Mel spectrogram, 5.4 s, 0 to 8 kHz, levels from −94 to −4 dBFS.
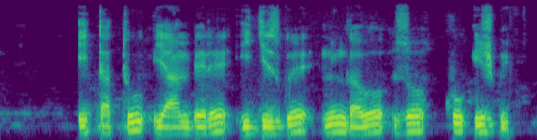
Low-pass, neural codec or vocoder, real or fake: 7.2 kHz; none; real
